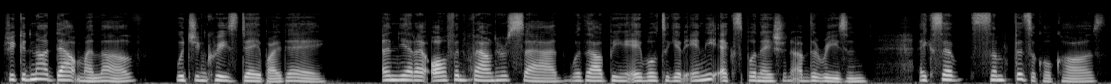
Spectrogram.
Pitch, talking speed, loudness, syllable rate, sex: 170 Hz, 175 wpm, -19 LUFS, 4.7 syllables/s, female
